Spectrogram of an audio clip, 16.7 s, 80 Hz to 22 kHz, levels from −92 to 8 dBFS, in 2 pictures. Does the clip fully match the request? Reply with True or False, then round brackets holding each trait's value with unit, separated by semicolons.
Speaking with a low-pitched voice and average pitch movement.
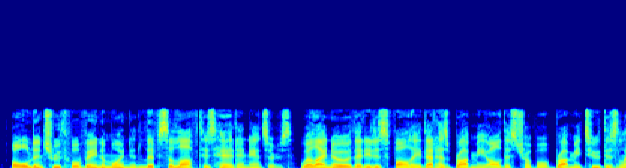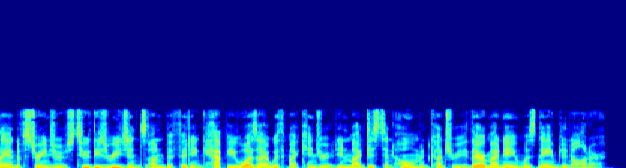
False (95 Hz; 2.0 semitones)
